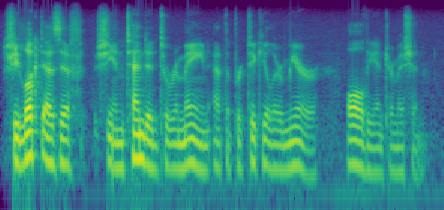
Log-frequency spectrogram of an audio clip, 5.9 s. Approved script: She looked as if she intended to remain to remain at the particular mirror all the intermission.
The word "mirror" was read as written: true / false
true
